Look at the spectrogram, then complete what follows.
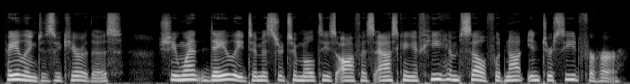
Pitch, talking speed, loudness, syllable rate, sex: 185 Hz, 190 wpm, -18 LUFS, 5.6 syllables/s, female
